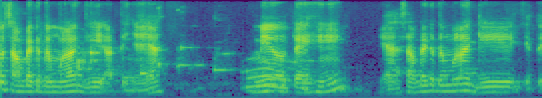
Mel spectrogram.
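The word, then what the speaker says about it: मिलते हैं: Ini dibaca Miltehe. Miltehe itu sampai ketemu lagi artinya ya. Miltehe ya sampai ketemu lagi gitu ya.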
